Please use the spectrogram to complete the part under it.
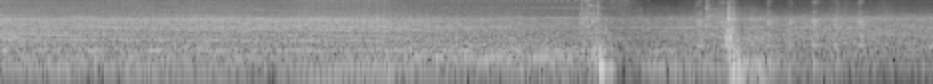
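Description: Jeep Wrangler engine fitted with a Banks Ram Air cold air intake, a loud, steady close-up engine roar with turbo whoosh, followed by a couple of sharp clunks as the noise drops slightly.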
